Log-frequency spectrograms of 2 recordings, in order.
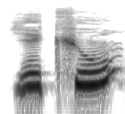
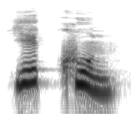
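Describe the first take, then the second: First: The k and u are soft, u slightly long. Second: The k and u are hard, u short. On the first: The speaker calls it right. "K'nin yumuşamasına, U'nun yumuşamasına, U'nun birazcık uzamasına dikkat edin" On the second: The speaker calls it wrong. "Türkçe'de yekun diye bir kelime yok"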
